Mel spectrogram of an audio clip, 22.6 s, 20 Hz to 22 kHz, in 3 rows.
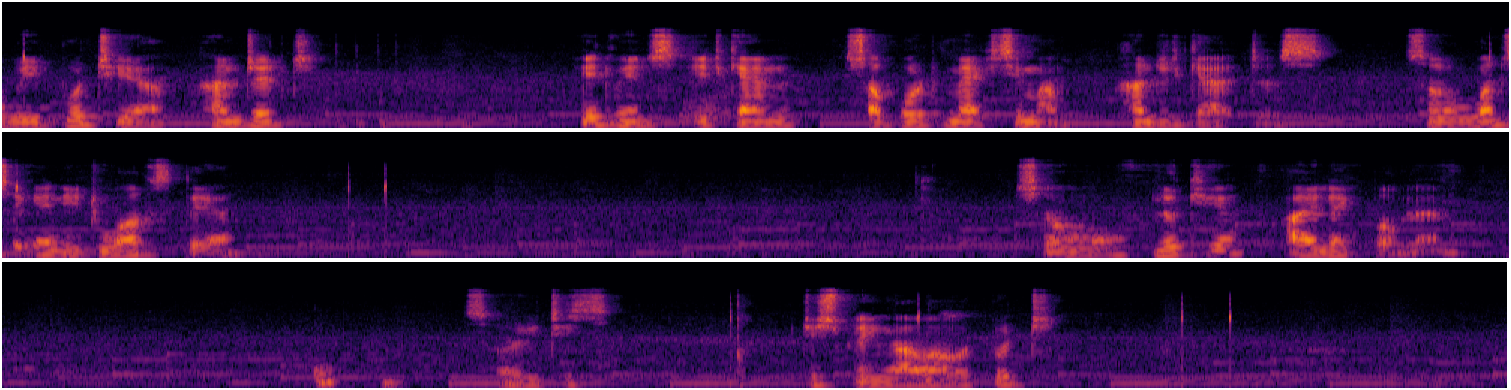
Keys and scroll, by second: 1.1-2.3 typing.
